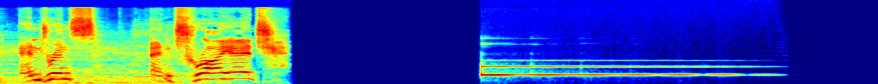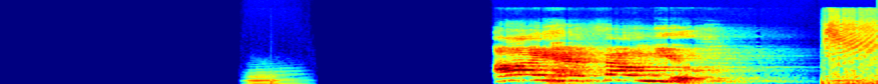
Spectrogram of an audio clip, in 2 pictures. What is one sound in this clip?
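A man speaks slowly in a deep, dramatic voice.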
